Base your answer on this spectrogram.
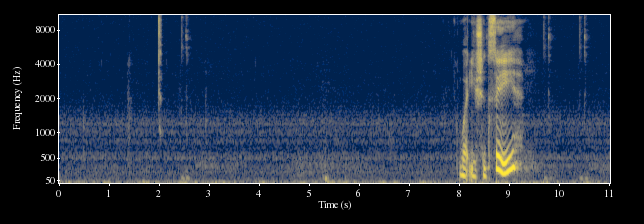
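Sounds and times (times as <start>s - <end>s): computer mouse clicks: 1.4s - 2.7s, 9.6s - 10.6s.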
